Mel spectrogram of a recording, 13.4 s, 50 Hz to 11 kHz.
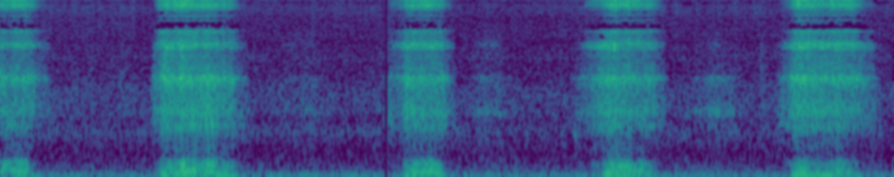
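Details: Deep, rattling snores about every three seconds, roughly 20 a minute, with soft breathing between them and faint background noise; snoring.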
